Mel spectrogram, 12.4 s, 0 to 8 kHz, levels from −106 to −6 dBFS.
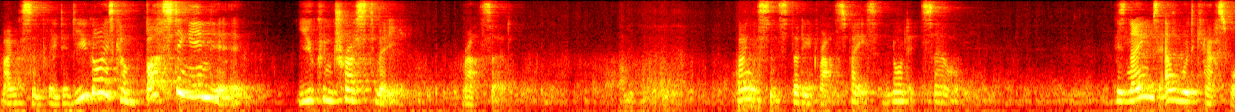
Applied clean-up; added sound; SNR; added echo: neural separator model SepFormer DNS4.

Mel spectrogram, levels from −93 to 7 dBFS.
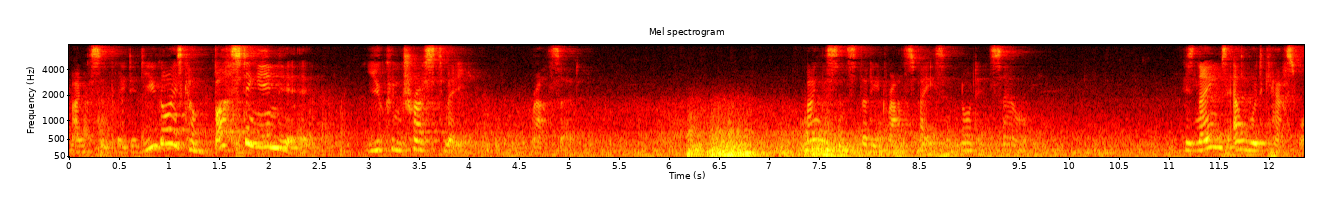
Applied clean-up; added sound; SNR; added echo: none; Thunder; -1 dB; reverberation time 0.8 s.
